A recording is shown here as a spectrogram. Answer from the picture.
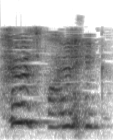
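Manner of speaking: high, loud, baffled question; bewildered. Retold or imitated. Deafened friend in the club, loud baffled shout. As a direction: shout it like you can't hear a thing. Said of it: "And I'm like".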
